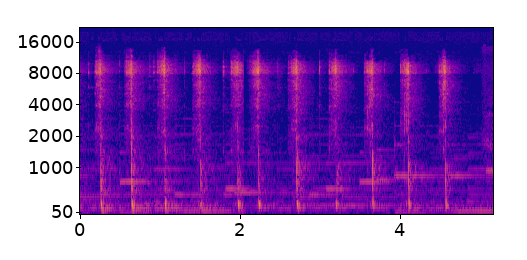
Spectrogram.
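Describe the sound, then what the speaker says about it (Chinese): A knife cuts half an onion into strips on a cutting board, about a dozen sharp, evenly spaced chops close by, with no one speaking. "紧接着再将其改刀切成洋葱丝"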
